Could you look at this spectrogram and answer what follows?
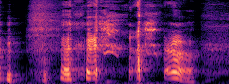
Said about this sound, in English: Yeah, I feel like if I laugh, I start coughing.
